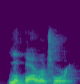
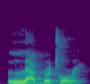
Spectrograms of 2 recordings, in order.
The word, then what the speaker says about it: laboratory: world is actually pronounced laboratory. But we can see that is still a very long sounding word. And for the most part, we're going to drop that middle syllable, and this will become laboratory.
